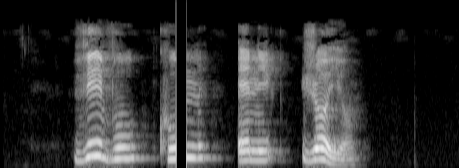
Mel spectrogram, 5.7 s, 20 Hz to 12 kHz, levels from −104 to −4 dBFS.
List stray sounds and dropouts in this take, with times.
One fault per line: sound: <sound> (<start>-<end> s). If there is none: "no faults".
sound: dropout (2.2-2.3 s)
